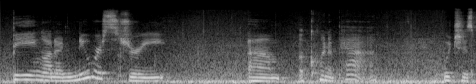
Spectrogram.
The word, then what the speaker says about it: Aquinnah: there but also being on a newer Street aquinnah path which is pronounced that way by the way a man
